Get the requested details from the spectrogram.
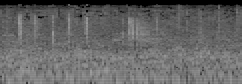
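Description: Casino chips click against each other on a table.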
